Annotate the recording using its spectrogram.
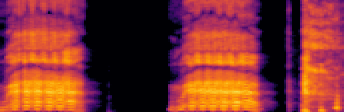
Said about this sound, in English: I absolutely know what animal sound you're playing now. Those are goats. I love goats, and I think they make the funniest sound of all the animals.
